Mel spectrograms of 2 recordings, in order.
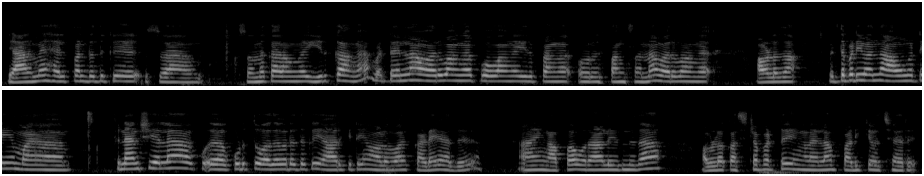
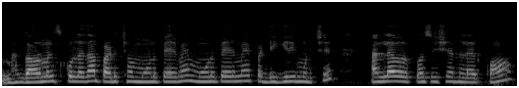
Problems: background sounds at intervals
